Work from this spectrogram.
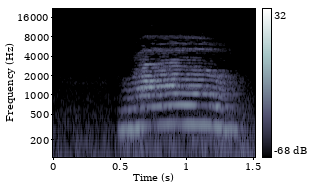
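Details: Black pet cat calling indoors, upset that a housemate moved out a couple of days before; one long, even meow with bright harmonics, rising gently and fading, room otherwise quiet.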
